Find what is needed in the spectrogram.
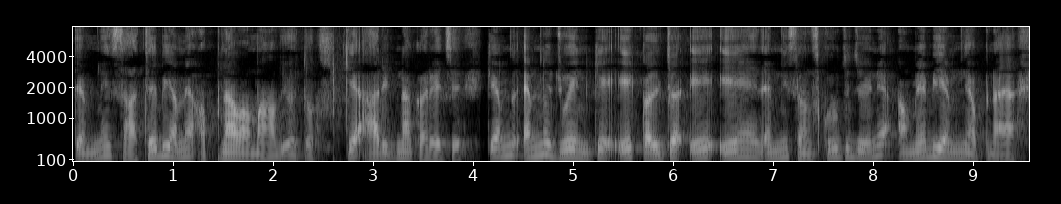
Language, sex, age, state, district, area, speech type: Gujarati, male, 18-30, Gujarat, Ahmedabad, urban, spontaneous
